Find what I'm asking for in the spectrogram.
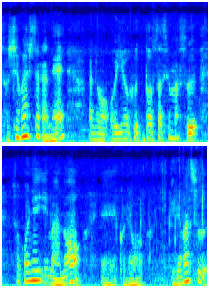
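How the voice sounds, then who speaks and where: The pitch swings very widely and the loudness rises and falls a lot at a moderate pace. Light background noise sits underneath. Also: woman, fairly low pitch for a woman. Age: 80s+. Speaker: YouTuber. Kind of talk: tutorial. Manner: casual. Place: kitchen. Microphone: phone near.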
